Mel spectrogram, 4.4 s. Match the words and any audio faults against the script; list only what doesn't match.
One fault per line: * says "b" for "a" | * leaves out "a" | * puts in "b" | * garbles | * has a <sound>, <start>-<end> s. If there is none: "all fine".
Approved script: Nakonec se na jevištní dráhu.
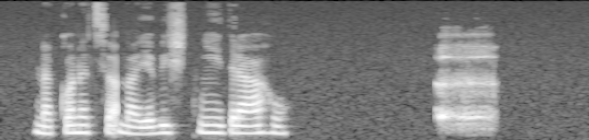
* has a throat clearing, 3.3-3.7 s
